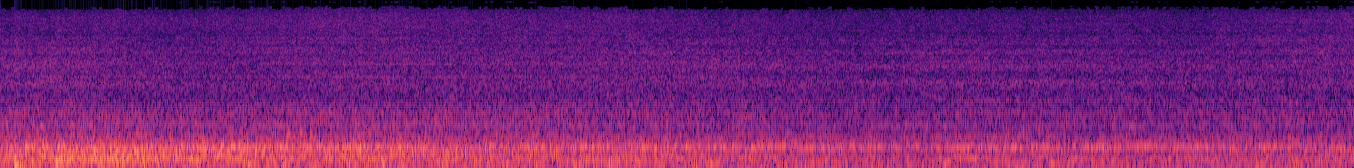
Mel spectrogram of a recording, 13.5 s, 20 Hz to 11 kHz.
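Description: Tokyo Metro 15000 series electric train moving slowly past the platform: a steady rumble of wheels and running gear under a steady motor hum, getting gradually quieter.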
